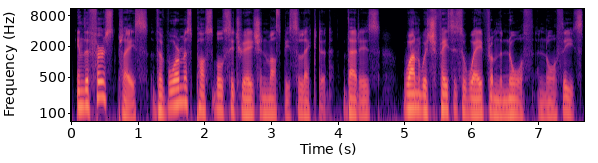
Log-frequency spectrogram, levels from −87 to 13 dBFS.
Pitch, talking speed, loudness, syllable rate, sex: 105 Hz, 170 wpm, -21 LUFS, 4.8 syllables/s, male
